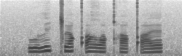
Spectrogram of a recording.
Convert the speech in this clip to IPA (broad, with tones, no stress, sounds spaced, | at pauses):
u˩ l i˥ ǀ ø˧˥ qʼ ə˧ ʁ u˩ qʰ ə˞˩ qʼ ɛ˩˧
